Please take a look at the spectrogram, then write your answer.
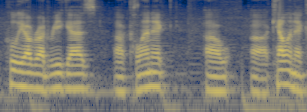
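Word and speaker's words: Kelenic: rodriguez clinic uh uh kalanick actually i believe is how it's pronounced i keep saying that wrong wander franco uh you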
